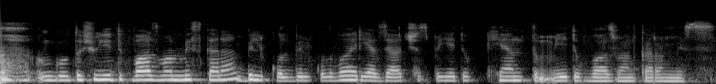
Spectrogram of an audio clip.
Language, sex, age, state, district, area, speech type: Kashmiri, female, 18-30, Jammu and Kashmir, Budgam, rural, spontaneous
